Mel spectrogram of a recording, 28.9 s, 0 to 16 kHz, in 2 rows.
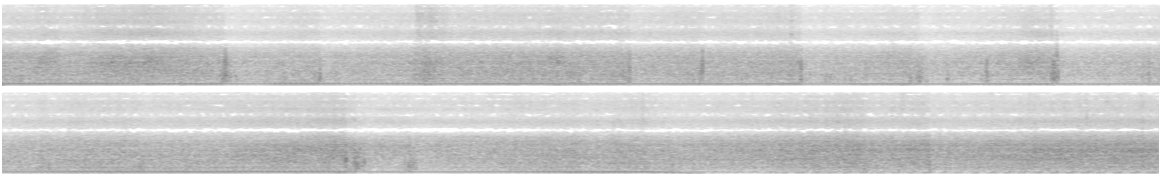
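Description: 1972 Oldsmobile 442's V8 engine running as the car cruises, heard from inside the cabin with road noise; the low engine drone holds steady, then drops away about three-quarters of the way through.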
